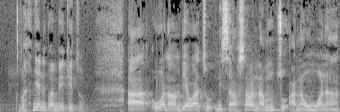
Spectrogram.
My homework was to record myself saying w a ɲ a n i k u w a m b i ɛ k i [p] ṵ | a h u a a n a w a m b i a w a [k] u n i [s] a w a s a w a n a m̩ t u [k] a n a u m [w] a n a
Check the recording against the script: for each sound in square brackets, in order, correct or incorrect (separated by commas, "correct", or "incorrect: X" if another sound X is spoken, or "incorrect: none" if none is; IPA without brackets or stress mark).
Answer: incorrect: t, incorrect: t, correct, incorrect: ʔ, correct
